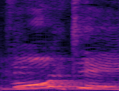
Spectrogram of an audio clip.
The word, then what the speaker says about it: बोलते: Bolte. Yes, butchered Hindi. It's Bolte.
